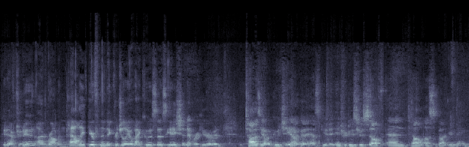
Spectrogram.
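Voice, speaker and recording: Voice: mid-range voice, fairly even intonation. Interviewer asking careful questions, sounds far from the mic, echoey, music in back. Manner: polite, measured questioning. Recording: roomy echo, distant mic, music.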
